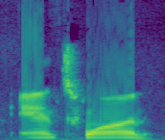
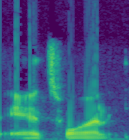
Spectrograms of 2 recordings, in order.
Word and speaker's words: Antione: It's Antoine E. Anderson. And that's Antoine spelled A-N-T-I-O-N-E. And then E like elephant. Last name is Anderson. And the Anderson is spelled with the S-O-N. That's Antoine E.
